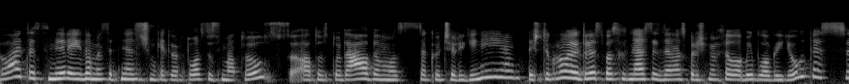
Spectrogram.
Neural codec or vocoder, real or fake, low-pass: codec, 16 kHz, 1 kbps, FreqCodec, larger model; fake; 7.2 kHz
